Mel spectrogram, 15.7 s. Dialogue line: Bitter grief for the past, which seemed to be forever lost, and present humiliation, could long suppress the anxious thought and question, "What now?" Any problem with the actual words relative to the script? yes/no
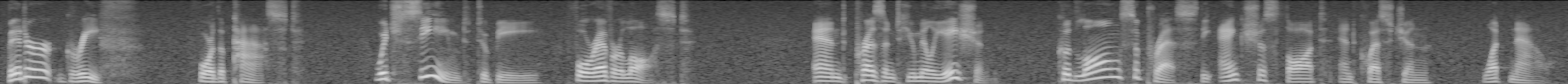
no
